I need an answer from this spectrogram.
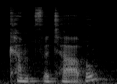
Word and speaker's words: comfortable: understand more I feel comfortable comfortable no thank you comfortable please it looks like four sounds four syllables but when we speak like natural speakers we often use only three comfortable I write the phonetic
